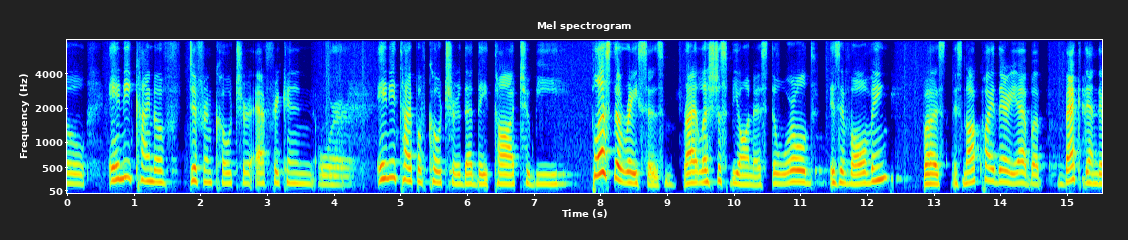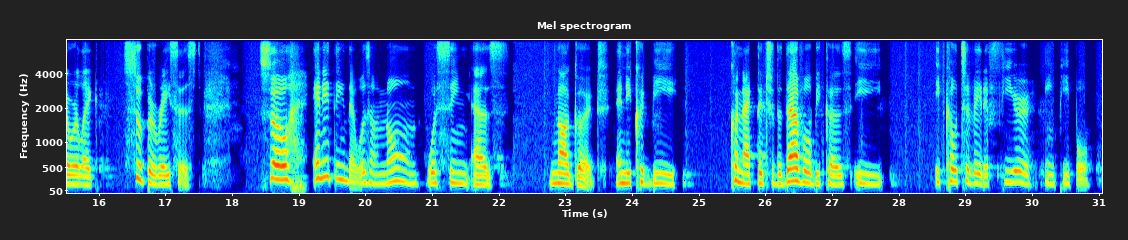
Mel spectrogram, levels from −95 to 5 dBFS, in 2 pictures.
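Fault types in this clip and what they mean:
Background gated by the echo canceller: room tone keeps ducking, by up to about 40 dB, while the far end plays, as the canceller clamps the mic.
Echo leak: a copy about 15 to 30 dB below the speech trails it by roughly 105 to 130 ms in several stretches, likely loudspeaker pickup the canceller didn't fully remove.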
